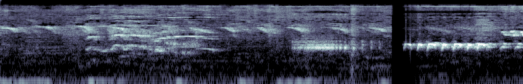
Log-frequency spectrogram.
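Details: Rare-rhythm local zebra dove from Indonesia, used as a lure song, gives short bursts of mid-pitched rolling coos, then a quick trill of rapid pulsed notes after a brief pause. Other birds chirp faintly behind.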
